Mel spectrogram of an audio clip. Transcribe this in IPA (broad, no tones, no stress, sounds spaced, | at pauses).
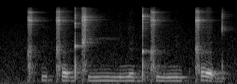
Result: ǁʰ y ǁ œ d ǁ iː n ø d ǁ y n y p ǁ œ d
